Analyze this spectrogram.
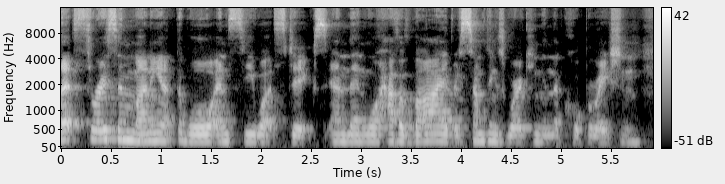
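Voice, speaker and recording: A woman at a medium pitch with a non-native accent, monotone and flat, fairly quick with hardly any pauses, over noticeable background noise. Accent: noticeable foreign. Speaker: startup founder and CEO. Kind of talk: interview. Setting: live video interview.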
